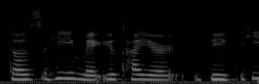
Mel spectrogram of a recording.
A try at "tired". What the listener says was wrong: Tire is the 자동차 그 wheel, tire. 그 D 소리 나, you know, otherwise, I am a tire.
